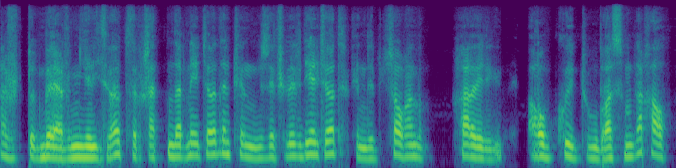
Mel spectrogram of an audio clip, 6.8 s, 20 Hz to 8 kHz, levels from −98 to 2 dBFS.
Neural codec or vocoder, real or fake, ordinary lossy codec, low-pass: codec, 16 kHz in and 24 kHz out, 0.6 kbps, FocalCodec, streaming, 2048 codes; fake; none; 7.2 kHz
